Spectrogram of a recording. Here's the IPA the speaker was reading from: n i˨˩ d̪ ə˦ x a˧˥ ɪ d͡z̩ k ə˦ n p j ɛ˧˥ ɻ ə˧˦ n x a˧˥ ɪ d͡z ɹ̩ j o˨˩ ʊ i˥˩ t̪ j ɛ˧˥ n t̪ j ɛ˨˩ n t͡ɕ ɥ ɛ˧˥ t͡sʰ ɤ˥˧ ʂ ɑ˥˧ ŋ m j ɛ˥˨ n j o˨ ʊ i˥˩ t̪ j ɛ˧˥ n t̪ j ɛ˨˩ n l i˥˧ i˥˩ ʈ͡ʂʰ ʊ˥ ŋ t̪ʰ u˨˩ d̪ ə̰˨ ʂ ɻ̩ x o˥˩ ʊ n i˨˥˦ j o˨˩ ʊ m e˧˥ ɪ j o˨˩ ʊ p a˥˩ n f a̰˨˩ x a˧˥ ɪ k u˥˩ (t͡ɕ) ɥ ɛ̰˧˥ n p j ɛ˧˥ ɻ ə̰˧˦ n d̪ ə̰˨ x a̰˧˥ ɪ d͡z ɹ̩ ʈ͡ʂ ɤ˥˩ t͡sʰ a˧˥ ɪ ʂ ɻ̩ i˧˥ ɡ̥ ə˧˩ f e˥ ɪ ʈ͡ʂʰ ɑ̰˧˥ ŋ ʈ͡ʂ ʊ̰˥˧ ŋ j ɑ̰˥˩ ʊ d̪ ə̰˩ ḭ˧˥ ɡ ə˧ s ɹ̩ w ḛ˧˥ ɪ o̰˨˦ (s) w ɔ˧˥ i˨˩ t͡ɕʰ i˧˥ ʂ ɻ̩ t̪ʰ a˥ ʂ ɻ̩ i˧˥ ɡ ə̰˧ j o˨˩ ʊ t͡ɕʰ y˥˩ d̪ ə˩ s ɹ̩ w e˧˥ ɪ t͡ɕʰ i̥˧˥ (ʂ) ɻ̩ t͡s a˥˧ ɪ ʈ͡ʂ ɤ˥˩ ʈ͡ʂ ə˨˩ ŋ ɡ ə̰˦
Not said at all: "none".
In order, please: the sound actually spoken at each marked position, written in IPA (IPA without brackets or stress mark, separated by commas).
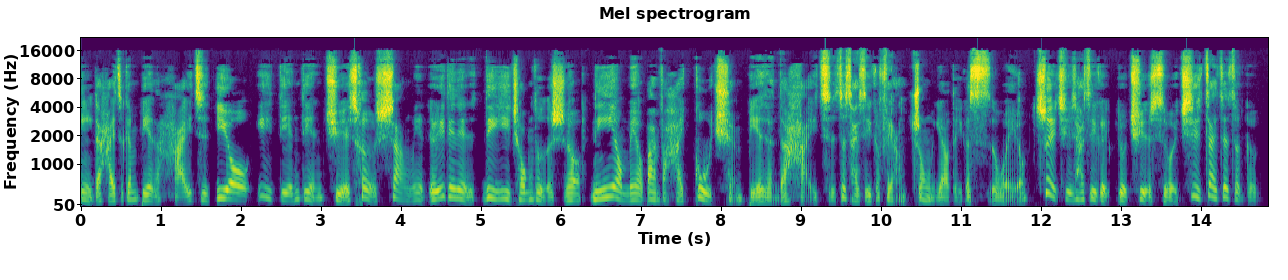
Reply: t͡ɕʰ, s, ʂ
